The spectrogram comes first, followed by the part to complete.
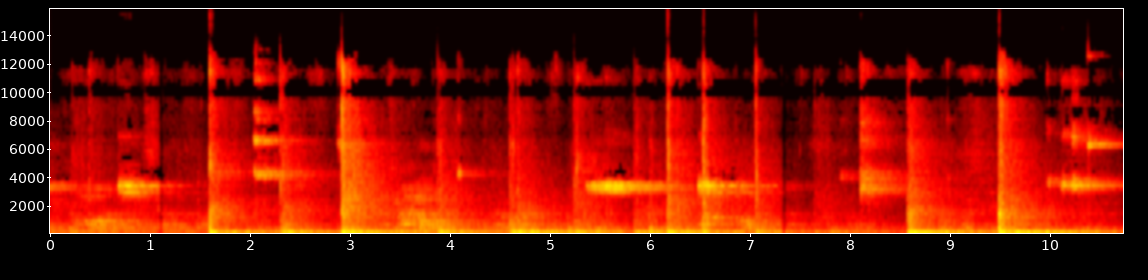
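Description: Indoor volleyball play in a large gym: several sharp smacks of the ball being hit, each echoing in the hall, with short high squeaks of sneakers on the hardwood floor between them.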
